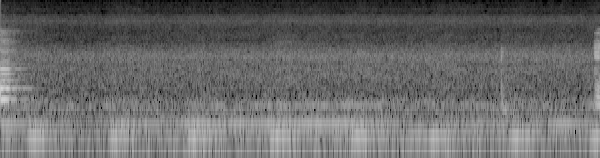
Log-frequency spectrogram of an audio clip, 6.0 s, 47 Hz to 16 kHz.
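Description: Steady low mechanical hum with a slow, regular throb about once every 0.8 seconds.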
